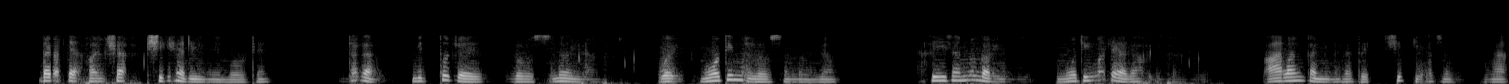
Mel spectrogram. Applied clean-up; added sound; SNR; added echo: neural separator model SepFormer WHAMR!.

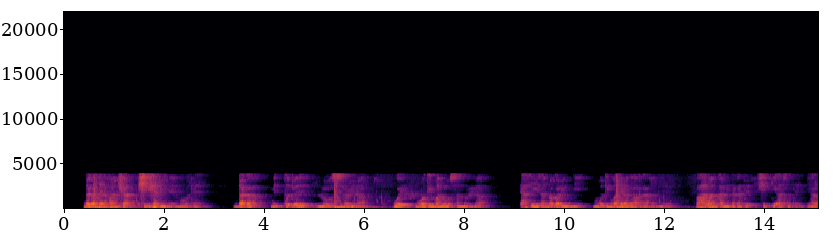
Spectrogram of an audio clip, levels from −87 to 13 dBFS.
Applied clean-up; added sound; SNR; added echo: none; Liquid; 6 dB; reverberation time 0.6 s.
